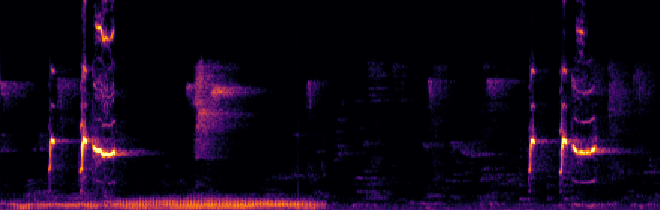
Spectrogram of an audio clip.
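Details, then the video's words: Golden bulbul singing two short phrases about four seconds apart, each a brief sharp note, a click, then a clear whistled note that slurs slightly downward; a steady low hum runs underneath during the first half. "Siulan Cantik Burung Kutilang Emas"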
